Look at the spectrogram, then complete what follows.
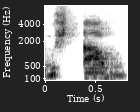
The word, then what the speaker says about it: Gustavo: tá no Tá ok eu não falo gust e nem Gustavo gustavu meu nome é Gustavo com a sílaba tônica professor professor mas Gustav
